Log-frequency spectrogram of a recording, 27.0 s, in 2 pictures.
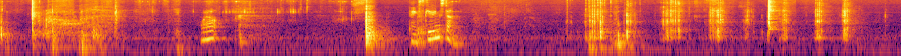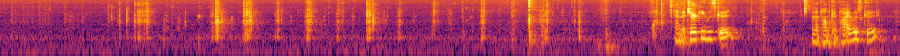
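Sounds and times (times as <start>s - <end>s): person chewing crunchy food: 8.5s - 23.6s.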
